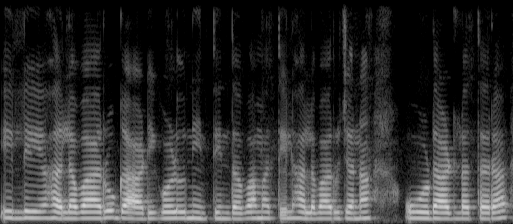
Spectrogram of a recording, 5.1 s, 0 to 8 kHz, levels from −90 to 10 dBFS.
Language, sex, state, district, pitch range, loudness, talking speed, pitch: Kannada, female, Karnataka, Bidar, 210-225 Hz, -16 LUFS, 105 wpm, 220 Hz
